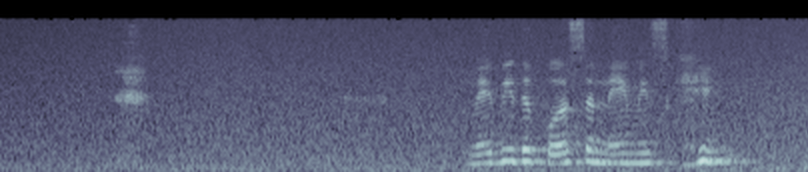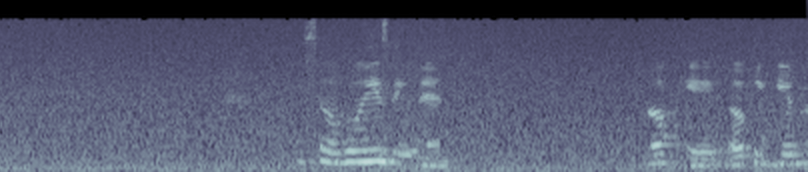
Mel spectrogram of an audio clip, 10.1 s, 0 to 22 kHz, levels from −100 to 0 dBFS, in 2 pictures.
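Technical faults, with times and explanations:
4.71 s to the end, mains buzz: sharp switching spikes leak into the signal path twice per 60 Hz cycle, so a steady, raspy buzz with harmonics into the kilohertz range sits roughly 20 dB under the speech, quieter than the room noise yet distinct in tone.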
